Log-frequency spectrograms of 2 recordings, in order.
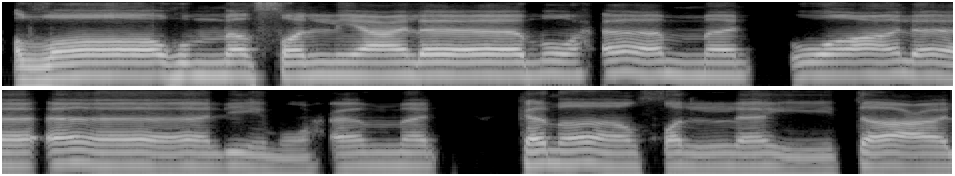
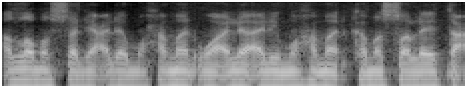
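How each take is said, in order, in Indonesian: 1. Dibaca dengan lambat, suku katanya dipanjangkan. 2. Dibaca dengan cepat, tanpa memanjangkan suku kata. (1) "satu lafaz saya ajar perlahan" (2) "Kita boleh baca laju pun"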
